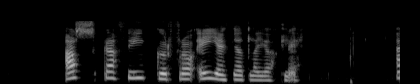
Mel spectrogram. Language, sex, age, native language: Icelandic, female, 30-39, Icelandic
